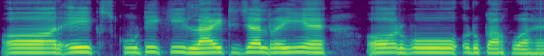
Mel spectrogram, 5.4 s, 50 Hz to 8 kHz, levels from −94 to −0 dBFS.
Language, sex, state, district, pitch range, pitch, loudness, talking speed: Hindi, female, Haryana, Rohtak, 185-200 Hz, 190 Hz, -14 LUFS, 145 wpm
